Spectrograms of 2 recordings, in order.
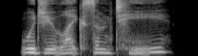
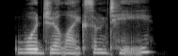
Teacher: The sound of would you becomes woulda.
